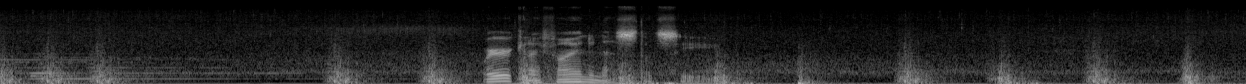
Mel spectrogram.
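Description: A large bird's wings beat with soft, regular whooshes.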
